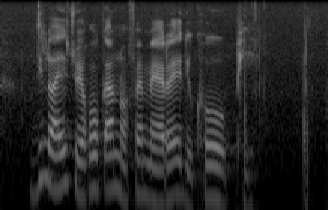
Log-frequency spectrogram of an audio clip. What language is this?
Northern Sotho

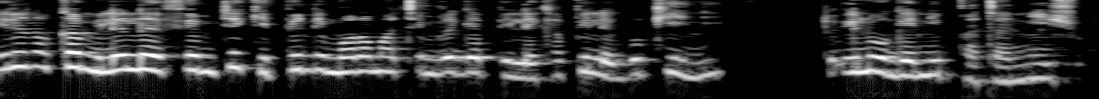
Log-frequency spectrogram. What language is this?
Luo (Kenya and Tanzania)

